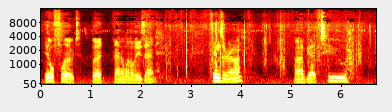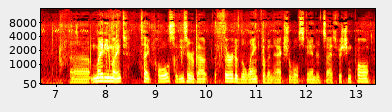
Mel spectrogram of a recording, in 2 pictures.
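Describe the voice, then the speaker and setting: A man's voice: mid-range voice, unhurried. A middle-aged American man casually explaining his fishing gear while out on a lake, recorded on an action camera. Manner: relaxed, chatty, explains gear step by step. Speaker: outdoor vlogger. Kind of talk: casual how-to narration. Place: outdoors on a lake, on a paddle board. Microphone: action camera mounted on the board. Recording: faint wind and water noise.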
